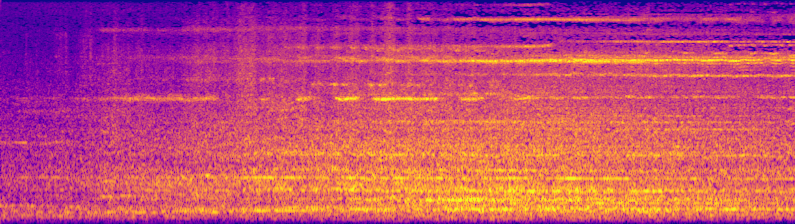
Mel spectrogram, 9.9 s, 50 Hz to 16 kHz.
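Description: ICE 1 high-speed train running into a station, its rear power car passing close by. A dense rumble builds to a peak about six seconds in, with thin high-pitched whines coming and going over it.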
